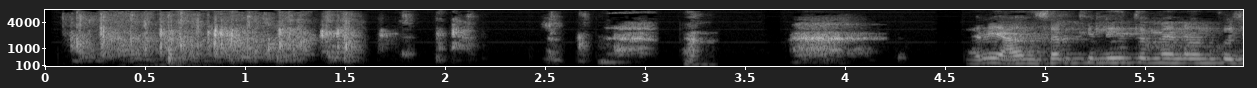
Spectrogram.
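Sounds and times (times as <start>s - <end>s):
audience clapping: 0.0s - 2.8s
speech: 4.6s - 5.9s.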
